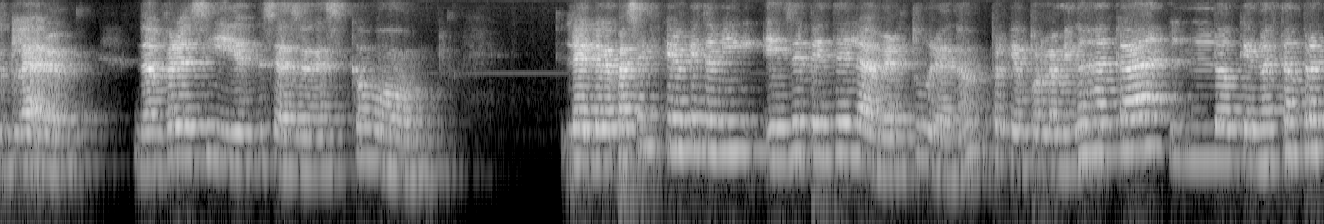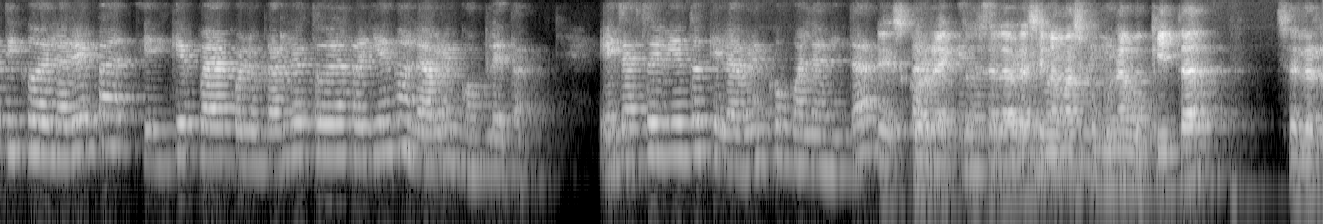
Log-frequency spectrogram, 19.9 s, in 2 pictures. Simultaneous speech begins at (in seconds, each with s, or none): 16.8 s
